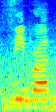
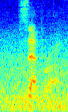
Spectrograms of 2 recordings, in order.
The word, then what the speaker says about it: zebra: animal right over here i would pronounce this american to pronounce this as zebra however in australia they pronounce it zebra 29 is mobile mobile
